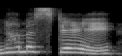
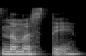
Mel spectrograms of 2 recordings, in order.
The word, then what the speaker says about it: Namaste: it right right so the big breathy Namaste is not right it's Namaste sorry I'm borderline offensive I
